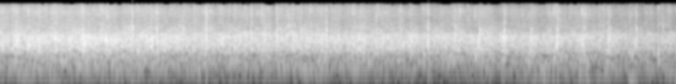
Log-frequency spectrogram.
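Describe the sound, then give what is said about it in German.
A live audience applauds steadily at a Swiss Venture Club event after an interview with a young Swiss entrepreneur, a dense wash of many hands clapping fairly loud, sustained for several seconds without any talking. “Gründerin und Verwaltungsratspräsidentin und eine der erfolgreichsten Jungunternehmerinnen der Schweiz, hier vor Live-Publikum.”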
